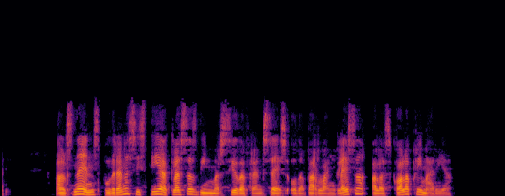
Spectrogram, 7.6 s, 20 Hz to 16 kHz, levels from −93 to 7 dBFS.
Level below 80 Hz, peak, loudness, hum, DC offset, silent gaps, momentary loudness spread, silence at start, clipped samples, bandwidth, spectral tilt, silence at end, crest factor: -64 dBFS; -2 dBFS; -21 LUFS; none; under 0.1%; none; 9 LU; 0.85 s; under 0.1%; 8 kHz; -5 dB/octave; 0.85 s; 20 dB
